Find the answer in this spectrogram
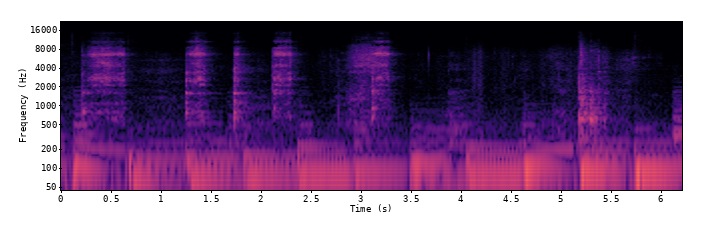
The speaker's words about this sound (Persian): برای مزه بهتر جوز هندی رنده شده اضافه میکنه. فکر کنم همین کافیه. تقریبا معادل یک چهارم قاشق چای خوری.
